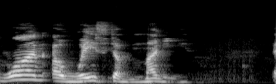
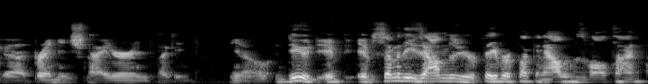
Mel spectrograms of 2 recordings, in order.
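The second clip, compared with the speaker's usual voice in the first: ordinary delivery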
